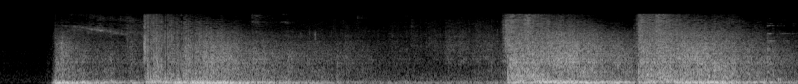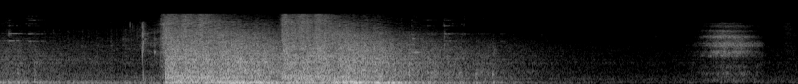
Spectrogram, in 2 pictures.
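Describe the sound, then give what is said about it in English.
Gunfire and artillery booms from heavy street fighting in central Mariupol, with armored vehicles firing: three long, loud barrages of dense, rumbling fire, separated by brief lulls, then a shorter, fainter burst at the end. “A video shows heavy fighting and large scale destruction in Mariupol, a port city on the Azov Sea, as active fighting in the center of the city continues.”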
